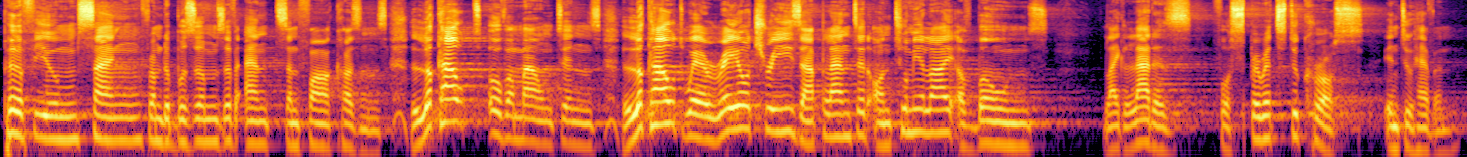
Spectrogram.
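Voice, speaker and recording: A man reading his poems aloud at a live event, measured and deliberate, lifting his voice for the verse. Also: medium pitch, lively intonation, a bit bright. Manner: slow, deliberate recitation that rises in force on the poems. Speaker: poet. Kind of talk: live poetry reading with casual stage banter. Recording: long reverb of a live hall.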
